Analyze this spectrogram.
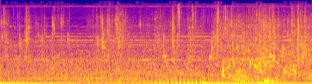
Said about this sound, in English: This time, he heard the soft motion of liquid sloshing beneath his feet. It was dark and viscous, deep purple red in the candlelight.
